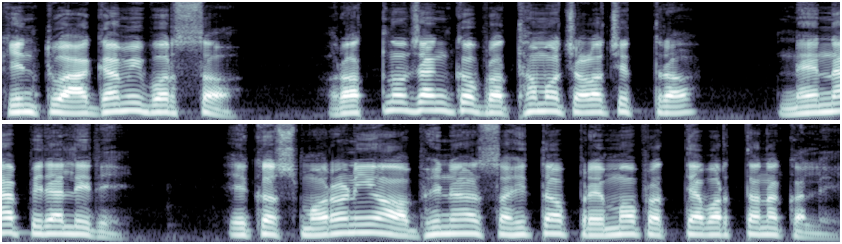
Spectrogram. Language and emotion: Odia, neutral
